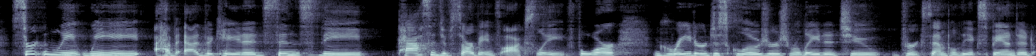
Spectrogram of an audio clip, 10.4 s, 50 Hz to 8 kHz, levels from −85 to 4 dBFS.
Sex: female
